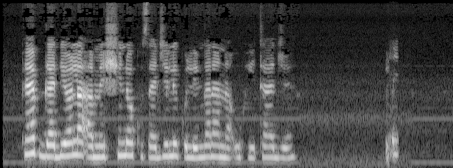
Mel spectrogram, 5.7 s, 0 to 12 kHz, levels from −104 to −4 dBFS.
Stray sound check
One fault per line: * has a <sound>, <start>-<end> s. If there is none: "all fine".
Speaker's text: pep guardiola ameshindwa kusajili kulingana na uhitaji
* has a laugh, 4.8-5.0 s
